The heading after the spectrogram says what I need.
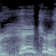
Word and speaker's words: Hayter: so here we are hater street although it is spelled with y but it's still pronounced the same way and it is literally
